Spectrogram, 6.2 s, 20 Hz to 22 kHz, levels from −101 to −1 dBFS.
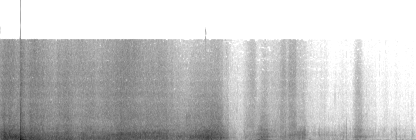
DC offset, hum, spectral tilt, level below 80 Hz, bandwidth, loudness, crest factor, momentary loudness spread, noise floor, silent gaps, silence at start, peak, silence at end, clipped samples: under 0.1%; none; -5.5 dB/octave; -36 dBFS; 16 kHz; -28 LUFS; 28 dB; 26 LU; -65 dBFS; none; 0 s; 0 dBFS; 0.8 s; under 0.1%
